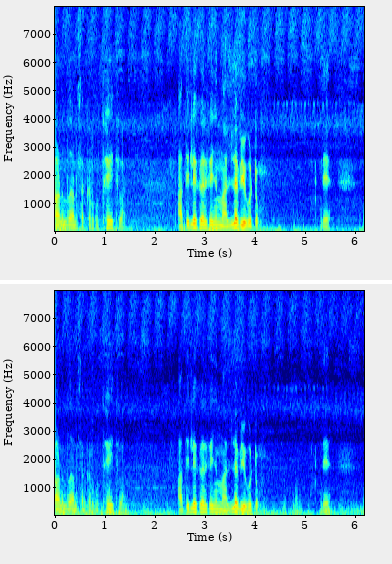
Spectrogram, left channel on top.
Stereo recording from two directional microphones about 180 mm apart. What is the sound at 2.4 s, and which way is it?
Speech, centre (ahead or behind).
